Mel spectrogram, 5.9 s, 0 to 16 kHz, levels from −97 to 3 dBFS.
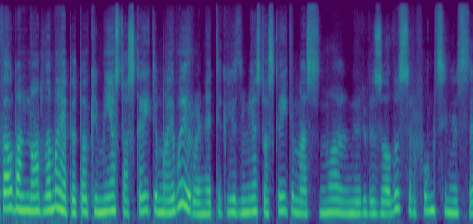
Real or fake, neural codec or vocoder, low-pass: fake; codec, 44.1 kHz, 2.6 kbps, DAC; 14.4 kHz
